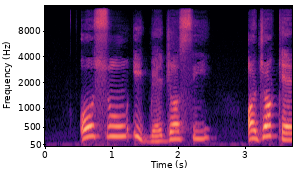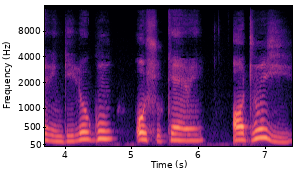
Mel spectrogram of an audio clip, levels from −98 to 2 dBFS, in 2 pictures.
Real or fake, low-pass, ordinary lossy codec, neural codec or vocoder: fake; 14.4 kHz; AAC, 48 kbps; autoencoder, 48 kHz, 32 numbers a frame, DAC-VAE, trained on Japanese speech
